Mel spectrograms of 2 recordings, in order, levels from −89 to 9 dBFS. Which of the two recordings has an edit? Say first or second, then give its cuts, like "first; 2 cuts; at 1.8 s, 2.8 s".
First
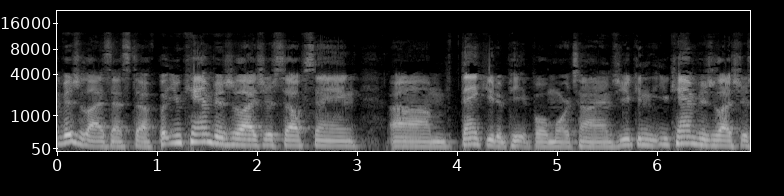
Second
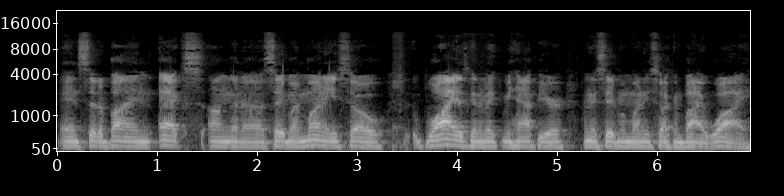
second; 1 cut; at 3.4 s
